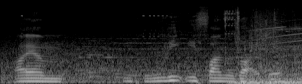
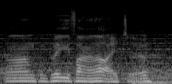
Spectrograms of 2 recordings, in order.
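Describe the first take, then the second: First: The tone sounds sarcastic and ironic. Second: The tone sounds sincere and genuine. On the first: The speaker does not really like the idea. The speaker calls it wrong. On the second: The speaker really likes the idea. The speaker calls it right.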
